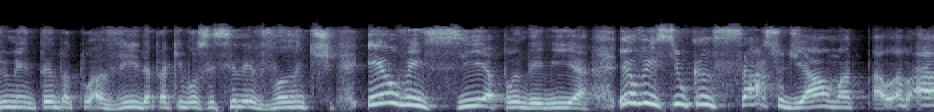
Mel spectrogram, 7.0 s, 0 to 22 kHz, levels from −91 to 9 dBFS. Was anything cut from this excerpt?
yes; 1 cut; at 4.6 s

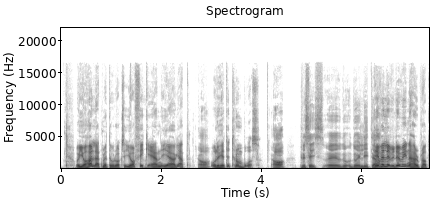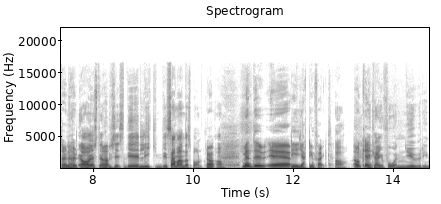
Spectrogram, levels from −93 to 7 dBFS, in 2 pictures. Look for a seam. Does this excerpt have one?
yes; 3 cuts; at 8.6 s, 12.0 s, 13.2 s

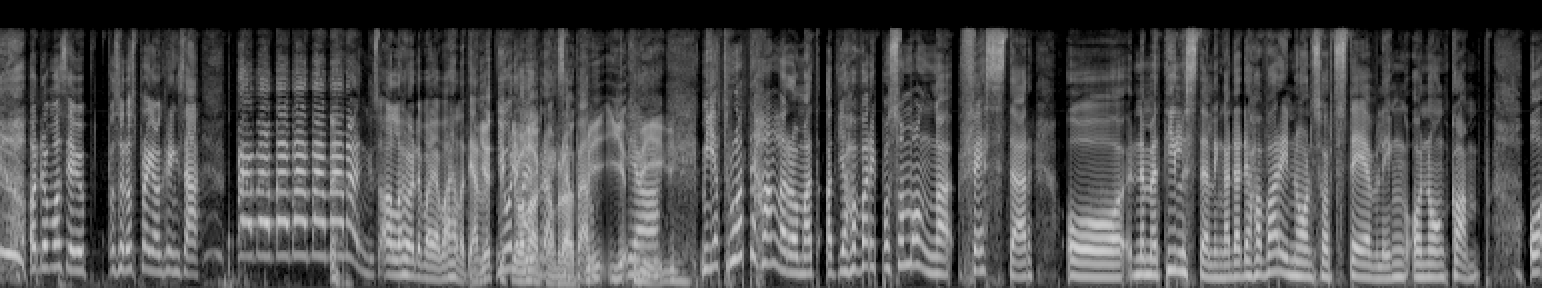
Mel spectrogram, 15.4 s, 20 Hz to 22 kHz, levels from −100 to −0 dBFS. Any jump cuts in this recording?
yes; 2 cuts; at 3.4 s, 6.3 s

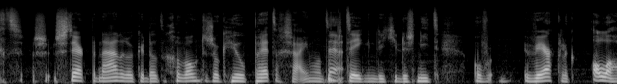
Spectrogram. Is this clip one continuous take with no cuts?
yes; 0 cuts

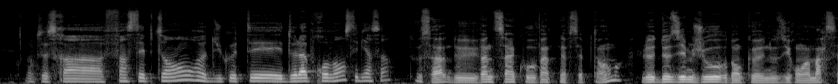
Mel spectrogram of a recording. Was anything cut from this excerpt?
no; 0 cuts

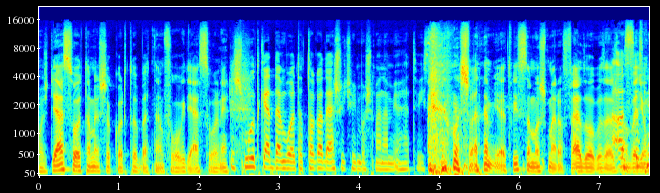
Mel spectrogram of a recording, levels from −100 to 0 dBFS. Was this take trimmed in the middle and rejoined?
no; 0 cuts

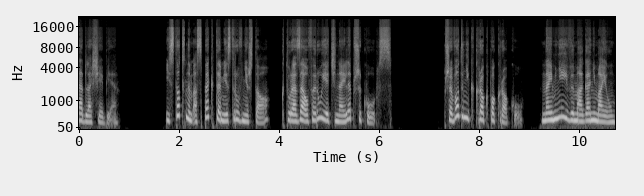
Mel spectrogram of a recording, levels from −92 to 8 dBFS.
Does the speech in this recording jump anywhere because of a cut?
yes; 1 cut; at 9.0 s

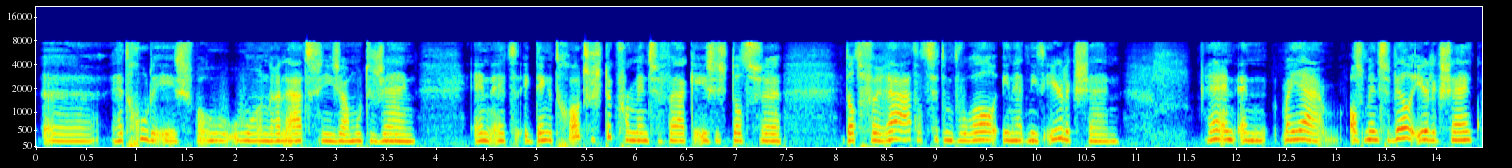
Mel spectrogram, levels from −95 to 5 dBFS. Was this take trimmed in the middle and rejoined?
no; 0 cuts

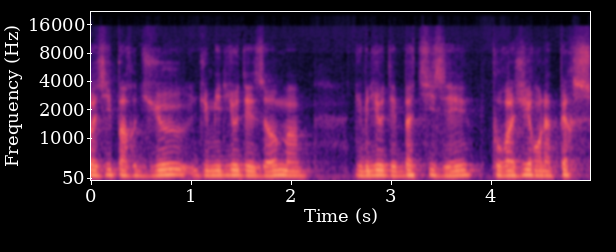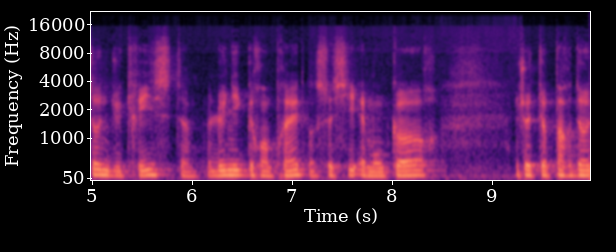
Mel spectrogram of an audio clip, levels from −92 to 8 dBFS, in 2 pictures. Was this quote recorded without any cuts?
no; 2 cuts; at 3.9 s, 7.2 s

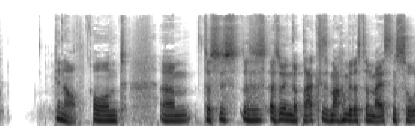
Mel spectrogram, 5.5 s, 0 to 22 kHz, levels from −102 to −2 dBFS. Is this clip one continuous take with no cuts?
yes; 0 cuts

